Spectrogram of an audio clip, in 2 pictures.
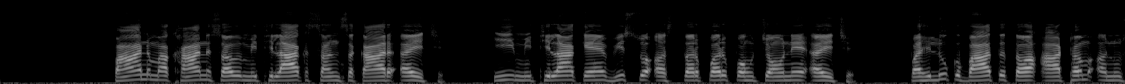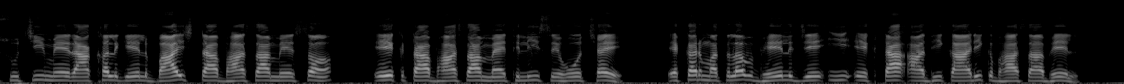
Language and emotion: Maithili, neutral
